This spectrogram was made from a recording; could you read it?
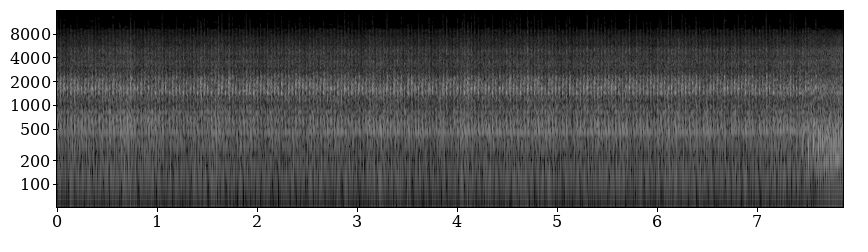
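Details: Running engine with a loud, steady high whine rising in pitch as revs climb; suspected excessive turbo whine from a faulty turbo, not confirmed.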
